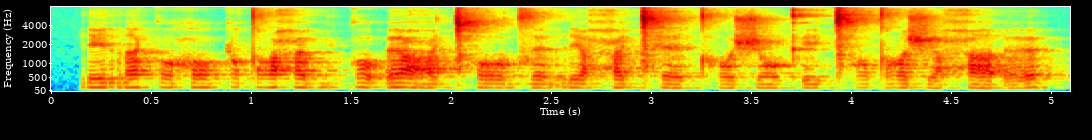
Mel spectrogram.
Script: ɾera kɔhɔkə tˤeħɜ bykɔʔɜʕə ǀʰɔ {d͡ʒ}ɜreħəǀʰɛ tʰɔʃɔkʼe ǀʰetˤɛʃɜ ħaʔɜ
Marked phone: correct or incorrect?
incorrect: d͡z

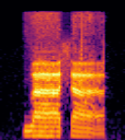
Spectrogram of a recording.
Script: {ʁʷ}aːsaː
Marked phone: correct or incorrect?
incorrect: w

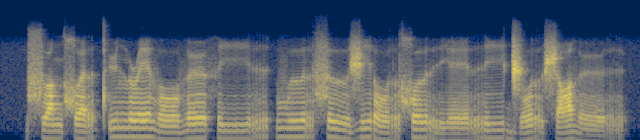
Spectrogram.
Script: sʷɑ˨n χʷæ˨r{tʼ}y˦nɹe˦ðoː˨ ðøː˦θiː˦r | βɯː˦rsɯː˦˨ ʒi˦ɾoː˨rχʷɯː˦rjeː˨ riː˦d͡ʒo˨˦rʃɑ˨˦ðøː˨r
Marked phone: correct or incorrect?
correct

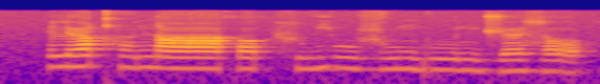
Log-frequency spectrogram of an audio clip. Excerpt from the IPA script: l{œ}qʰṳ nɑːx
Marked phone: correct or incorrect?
correct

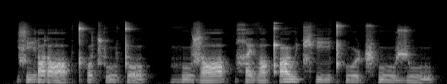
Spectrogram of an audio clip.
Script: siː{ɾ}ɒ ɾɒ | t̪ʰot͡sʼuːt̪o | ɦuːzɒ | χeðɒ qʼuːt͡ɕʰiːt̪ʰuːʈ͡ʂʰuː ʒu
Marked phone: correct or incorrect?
correct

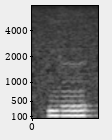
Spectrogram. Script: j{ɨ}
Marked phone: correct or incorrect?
correct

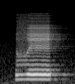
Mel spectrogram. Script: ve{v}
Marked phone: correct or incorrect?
incorrect: none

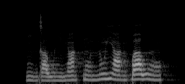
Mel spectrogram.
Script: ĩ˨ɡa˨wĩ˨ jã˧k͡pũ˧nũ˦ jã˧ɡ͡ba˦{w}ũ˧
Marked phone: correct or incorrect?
correct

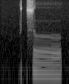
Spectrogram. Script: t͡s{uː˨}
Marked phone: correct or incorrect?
correct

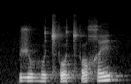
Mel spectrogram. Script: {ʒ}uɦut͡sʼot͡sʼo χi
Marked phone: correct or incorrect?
correct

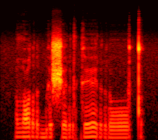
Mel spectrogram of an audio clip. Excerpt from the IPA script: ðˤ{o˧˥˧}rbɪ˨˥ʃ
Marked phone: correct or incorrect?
correct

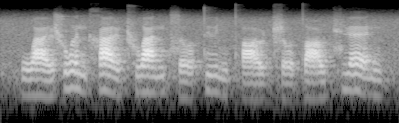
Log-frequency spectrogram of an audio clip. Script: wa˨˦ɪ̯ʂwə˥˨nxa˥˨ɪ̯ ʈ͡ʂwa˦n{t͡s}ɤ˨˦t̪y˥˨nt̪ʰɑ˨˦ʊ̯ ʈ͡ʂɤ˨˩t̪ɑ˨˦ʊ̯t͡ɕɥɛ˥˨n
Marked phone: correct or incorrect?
correct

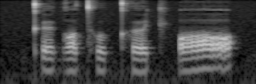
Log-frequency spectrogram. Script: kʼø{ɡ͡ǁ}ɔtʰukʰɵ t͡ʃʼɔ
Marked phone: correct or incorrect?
incorrect: ɡ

